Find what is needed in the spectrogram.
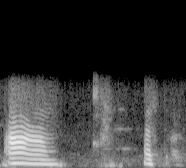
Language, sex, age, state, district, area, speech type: Sanskrit, female, 18-30, Kerala, Palakkad, rural, conversation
